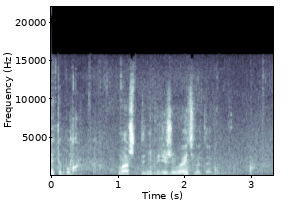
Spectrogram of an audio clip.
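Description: A man speaks nearby in a calm voice.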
